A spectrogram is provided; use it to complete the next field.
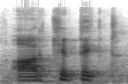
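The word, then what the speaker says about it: architect: In the first set, CH pronounced as K, आर्किटेक्ट, काप, K की आवाज़ देता है, ठीक है, करेक्टर वगैरह।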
